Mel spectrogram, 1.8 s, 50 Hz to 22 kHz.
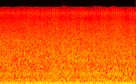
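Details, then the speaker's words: Holden SS Commodore 6.0 V8 after DOD lifter replacement and heads refitted, previously clattery: even, steady idle with smooth low rumble and no ticking or clatter; lifters quiet; normal idle. "pretty quiet now. It was all clattery before, and she goes."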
